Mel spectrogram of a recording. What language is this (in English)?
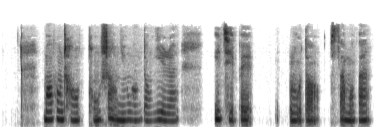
Chinese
